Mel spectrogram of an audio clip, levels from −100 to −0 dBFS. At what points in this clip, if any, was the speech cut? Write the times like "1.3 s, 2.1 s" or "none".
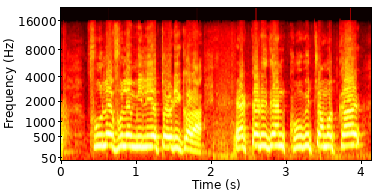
2.0 s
